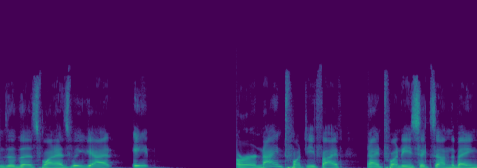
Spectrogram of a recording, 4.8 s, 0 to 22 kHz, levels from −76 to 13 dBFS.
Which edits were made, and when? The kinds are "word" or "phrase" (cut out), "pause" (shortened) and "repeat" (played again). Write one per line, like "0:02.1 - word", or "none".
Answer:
none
